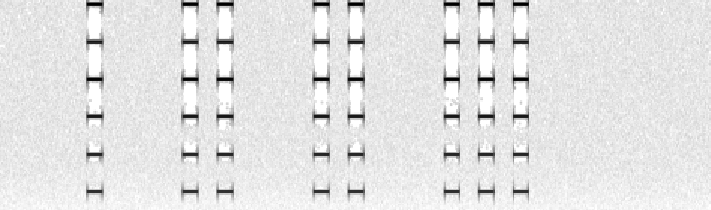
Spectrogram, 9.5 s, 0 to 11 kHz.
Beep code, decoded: 1-2-2-3

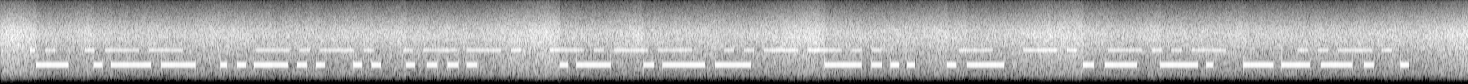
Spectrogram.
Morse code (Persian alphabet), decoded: توضیح او با انچه

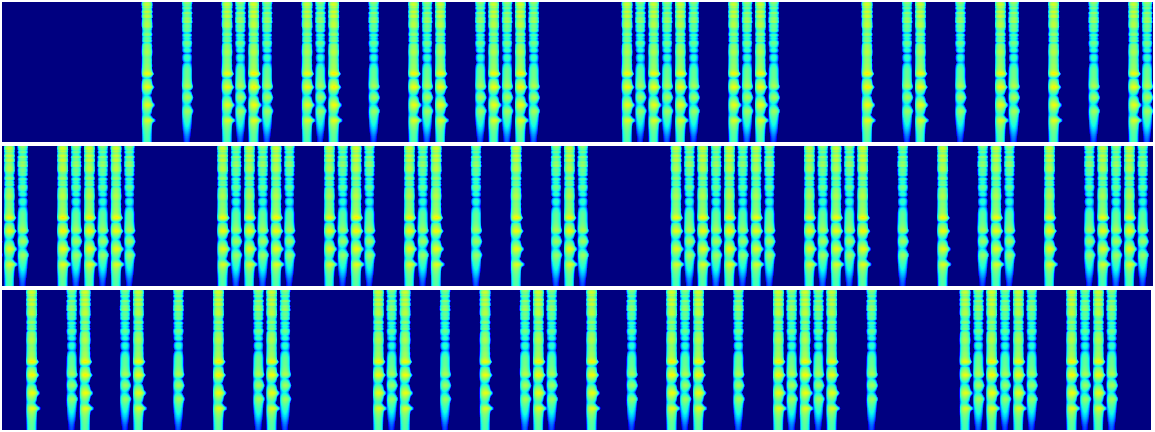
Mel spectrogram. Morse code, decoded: TIAL SI METIS SIAN HUNDON ANTAU …

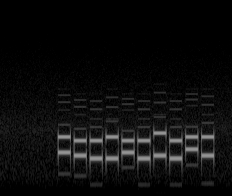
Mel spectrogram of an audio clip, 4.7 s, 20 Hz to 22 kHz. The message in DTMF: 8412716105

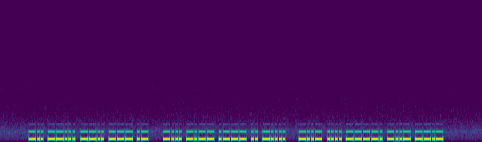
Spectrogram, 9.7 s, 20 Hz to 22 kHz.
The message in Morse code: D7ZOA BYJI6 XH9XQ

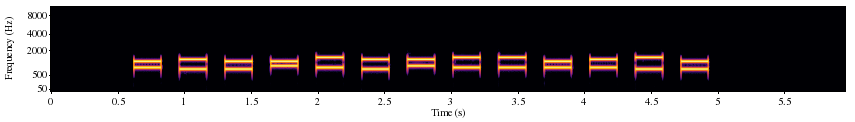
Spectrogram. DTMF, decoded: 754*950997864

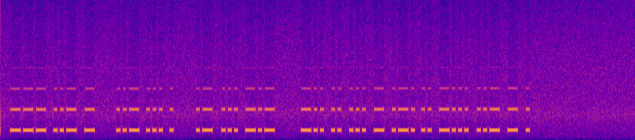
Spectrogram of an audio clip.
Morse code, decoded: … USE ASK DISTRIBUTE

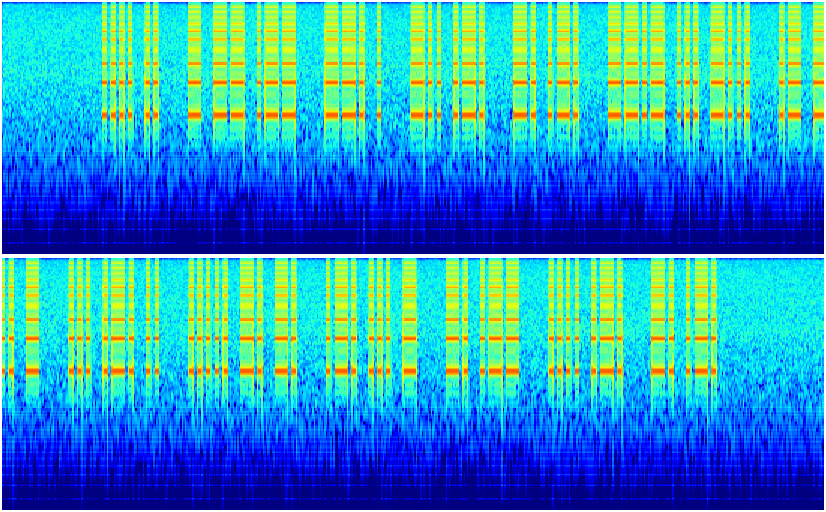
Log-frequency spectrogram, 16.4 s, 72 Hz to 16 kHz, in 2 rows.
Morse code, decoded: HI TMW GE DR NR QSB ANT SRI 5NN RST NW HR NR

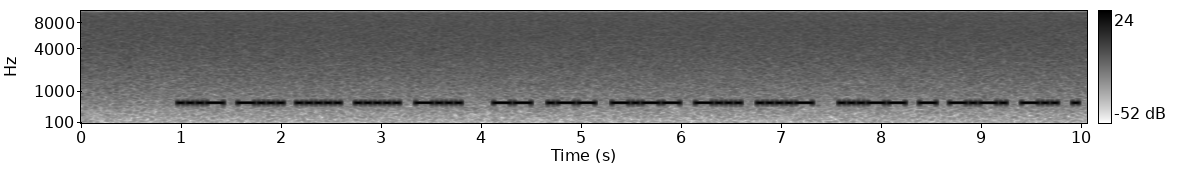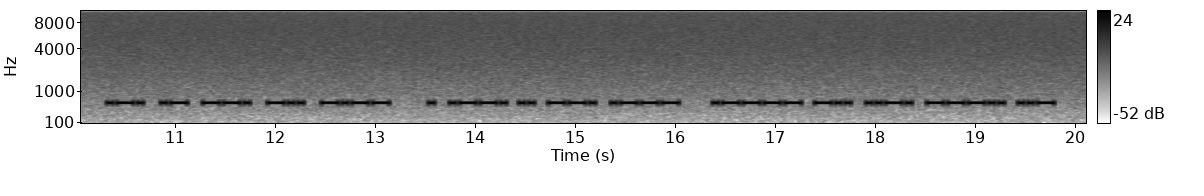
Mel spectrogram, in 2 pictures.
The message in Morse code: VB55B MWYB4 3TCDE RAGDY EPIGJ 1DF8U

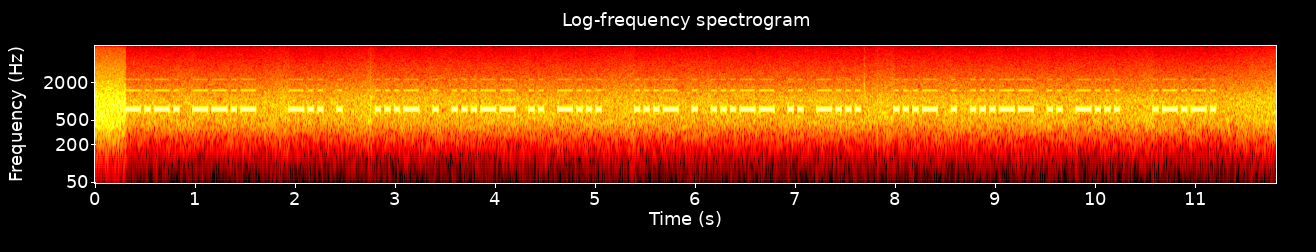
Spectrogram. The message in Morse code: CQ DE VE3IB VE3IB VE3IB <AR>

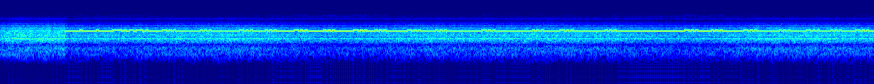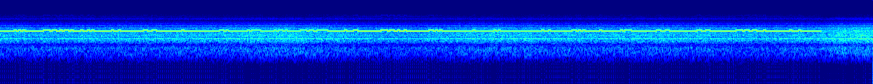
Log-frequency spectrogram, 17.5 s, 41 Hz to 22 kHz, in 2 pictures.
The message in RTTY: RYRYRYRYRYRYRYRYRYRYRY DJ8GED TU 4X4ZII CQ

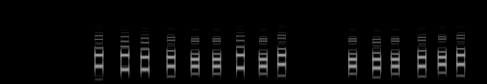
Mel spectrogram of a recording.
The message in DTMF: 93287767# 74780#

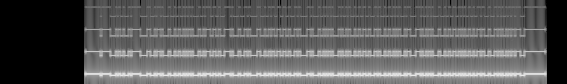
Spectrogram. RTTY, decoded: THE REGIMENT WINTERED IN RHODE ISLAND.

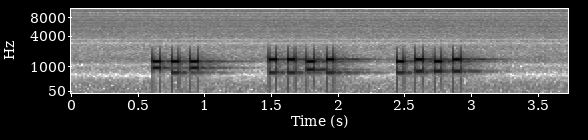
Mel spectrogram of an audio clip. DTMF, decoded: 020 3383 2656

